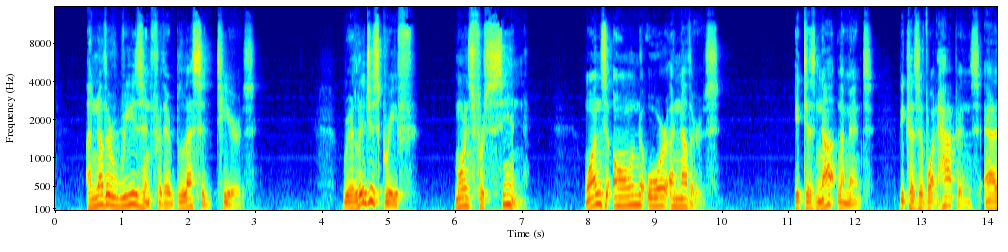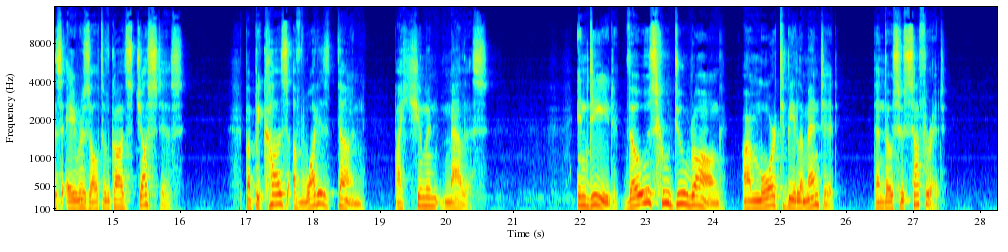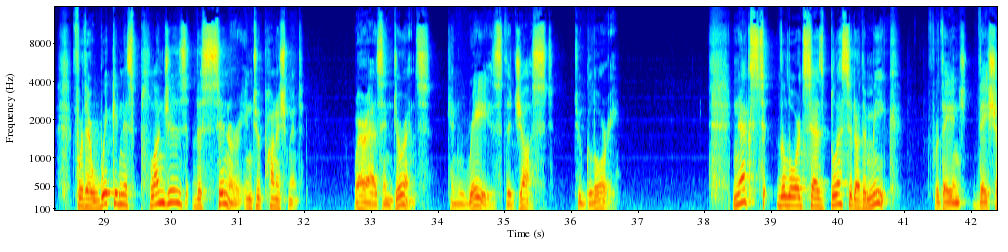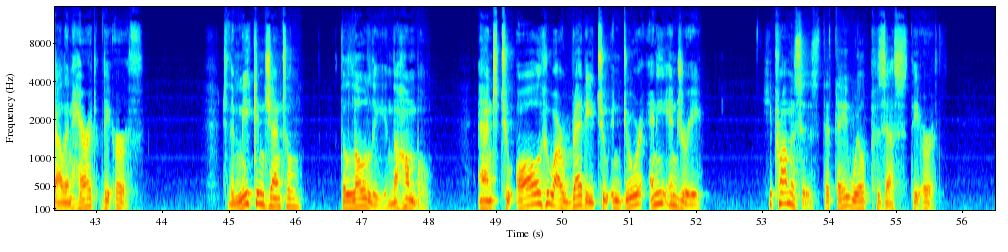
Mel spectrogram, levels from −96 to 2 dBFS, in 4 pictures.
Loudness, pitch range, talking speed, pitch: -22 LUFS, 110-165 Hz, 120 wpm, 130 Hz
